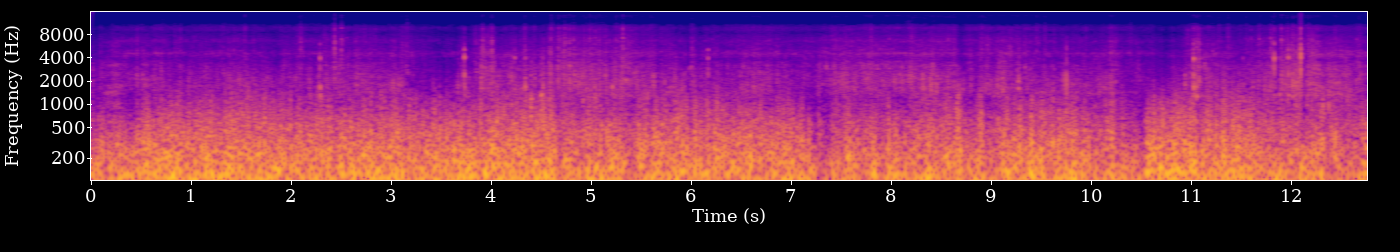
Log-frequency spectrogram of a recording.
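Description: Wind rushing over the action camera's microphone and tyres rolling on a dry dirt trail as a prototype Forestal electric mountain bike descends. Occasional short clicks and rattles come from the bike.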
